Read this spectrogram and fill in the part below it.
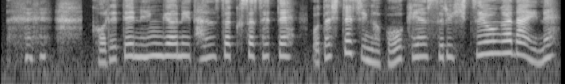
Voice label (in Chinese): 少女音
